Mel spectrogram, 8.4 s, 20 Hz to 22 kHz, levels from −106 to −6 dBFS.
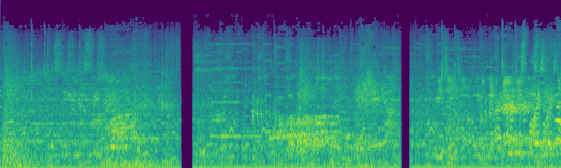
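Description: At 2.69 s and again at 5.98 s the sound fades out over about 20 ms and drops to silence, for 0.24 s and then 0.2 s. These are digital broadcast dropouts. The receiver muted when bad frames arrived, losing roughly 170 ms and 130 ms of programme, which fits four and three lost frames.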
